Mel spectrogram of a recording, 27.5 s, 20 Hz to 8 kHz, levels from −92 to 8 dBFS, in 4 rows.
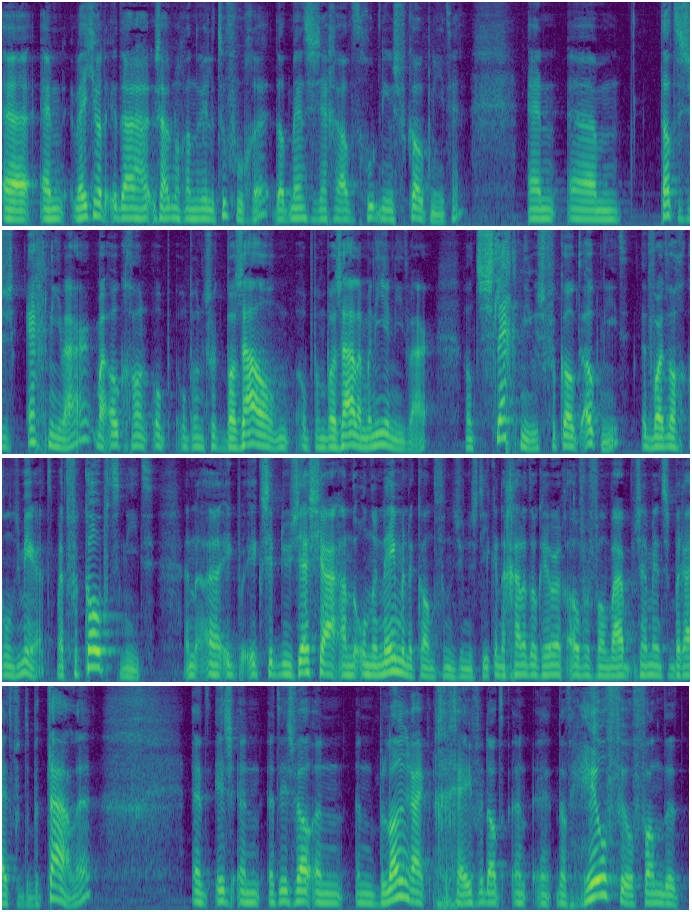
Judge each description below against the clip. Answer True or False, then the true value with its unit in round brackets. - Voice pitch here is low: True (125 Hz)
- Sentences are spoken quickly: True (230 wpm)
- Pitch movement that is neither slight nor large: True (3.2 semitones)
